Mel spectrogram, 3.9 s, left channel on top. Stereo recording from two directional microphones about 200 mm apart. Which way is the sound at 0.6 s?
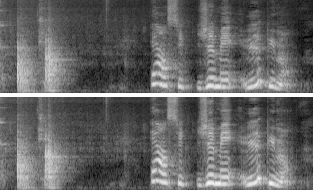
40° right (ahead or behind).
